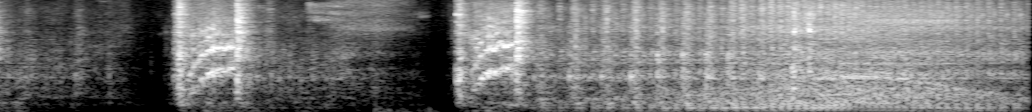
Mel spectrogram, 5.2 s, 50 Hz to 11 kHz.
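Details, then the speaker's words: Homelite HG600 Lightning Bug generator with Yamaha engine, tip find, on starting spray: two pull-start bursts, then it catches and runs briefly, rising and wavering but not settling; fires fine. "so the machine fires lovely so that's good"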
